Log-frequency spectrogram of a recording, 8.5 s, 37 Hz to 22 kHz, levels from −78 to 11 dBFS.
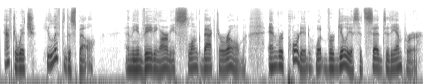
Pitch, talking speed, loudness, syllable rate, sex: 130 Hz, 165 wpm, -19 LUFS, 4.7 syllables/s, male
